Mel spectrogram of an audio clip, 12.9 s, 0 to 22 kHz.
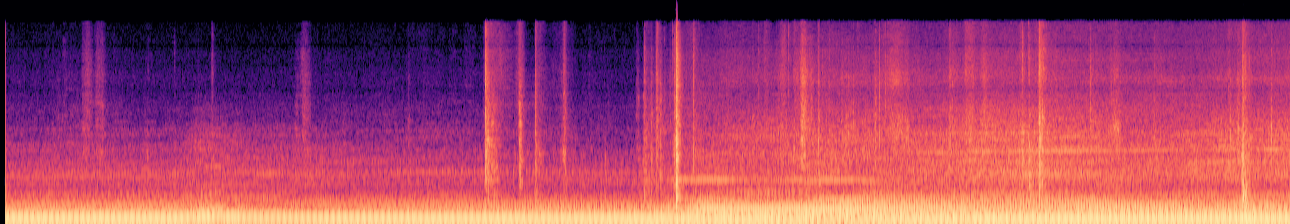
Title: Bad noise part 2 - cold start sounds like this until 160-170* and up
